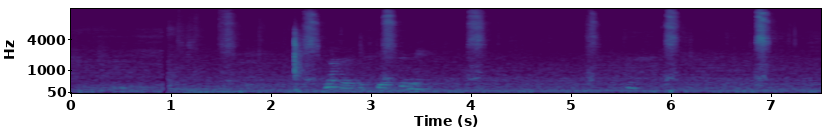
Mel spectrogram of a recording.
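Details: Two cats with a cough lasting three weeks until cured: about seven short, sharp, hissing bursts resembling sneezes but a cat's cough.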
